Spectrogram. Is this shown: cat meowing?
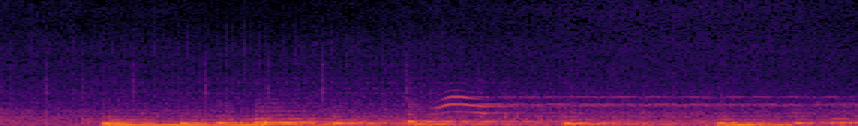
yes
